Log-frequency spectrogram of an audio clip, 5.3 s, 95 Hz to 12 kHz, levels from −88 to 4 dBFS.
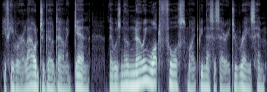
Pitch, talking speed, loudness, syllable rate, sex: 110 Hz, 225 wpm, -17 LUFS, 6.4 syllables/s, male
